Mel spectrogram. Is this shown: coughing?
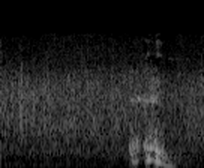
no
